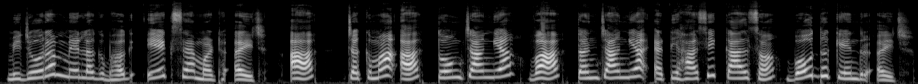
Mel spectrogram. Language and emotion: Maithili, neutral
